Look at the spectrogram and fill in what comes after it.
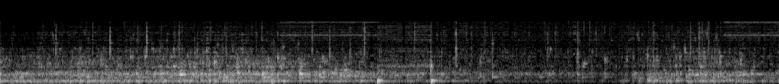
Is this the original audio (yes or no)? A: yes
